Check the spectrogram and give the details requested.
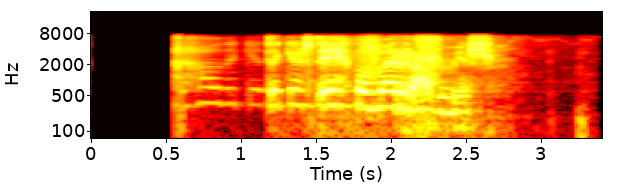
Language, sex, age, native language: Icelandic, female, 11, Icelandic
